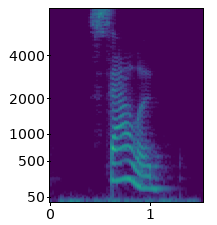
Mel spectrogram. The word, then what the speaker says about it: salad: Where's the stress in that word? Salad. If you said the first syllable, you're right. The a sound in the first syllable. Salad. The second syllable is our schwa. Lud. It's said very quickly, and we have that sound.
